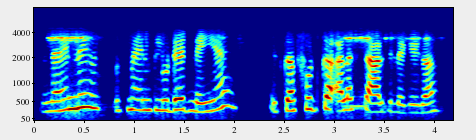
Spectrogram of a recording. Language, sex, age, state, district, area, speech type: Urdu, female, 18-30, Uttar Pradesh, Aligarh, rural, conversation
